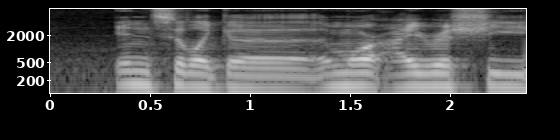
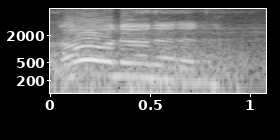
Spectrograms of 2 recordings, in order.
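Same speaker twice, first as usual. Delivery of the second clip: much higher, loud panicked no no; panicked cry; 7 semitones higher, 13 dB louder than usual. Real, not acted. Gamer barely dodging an attack, loud panicked cries.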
